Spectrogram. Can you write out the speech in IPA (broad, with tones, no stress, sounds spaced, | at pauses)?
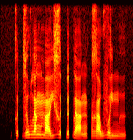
k ə˨˩ t̚ z ə˧ w l a˧ ŋ m aː˨˦ j ɣ ə˦˥ t̚ ɗ ə˦˥ t̚ l a˨˦ ŋ | ɣ a˨˦ w v ə˧ j m ɨ˨˦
